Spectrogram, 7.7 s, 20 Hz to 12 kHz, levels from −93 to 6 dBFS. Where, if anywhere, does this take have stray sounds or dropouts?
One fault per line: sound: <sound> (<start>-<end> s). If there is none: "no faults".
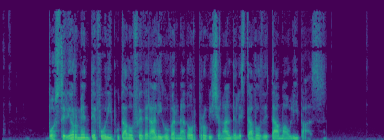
no faults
